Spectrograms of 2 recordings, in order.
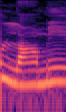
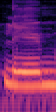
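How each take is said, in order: First: It has an 'ah' vowel and a sounded final e. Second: It has an 'ay' vowel and a silent final e. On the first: The speaker calls it wrong. "इस तरीके से नहीं पढ़ेंगे" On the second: The speaker calls it right. "कैसे पढ़ेंगे? लेम"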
